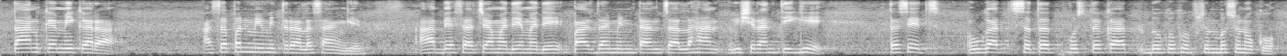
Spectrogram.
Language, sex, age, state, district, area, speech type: Marathi, male, 18-30, Maharashtra, Osmanabad, rural, spontaneous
